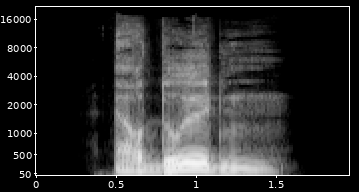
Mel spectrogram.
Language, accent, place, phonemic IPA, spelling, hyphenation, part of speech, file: German, Germany, Berlin, /ɛɐ̯ˈdʊldn̩/, erdulden, er‧dul‧den, verb, De-erdulden.ogg
- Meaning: to endure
